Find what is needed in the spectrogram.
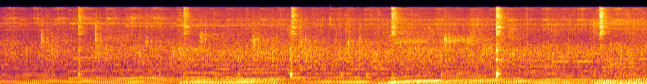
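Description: Keyboard playing held chords that change about two and four seconds in, with a rising slide near four seconds, over a congregation clapping.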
